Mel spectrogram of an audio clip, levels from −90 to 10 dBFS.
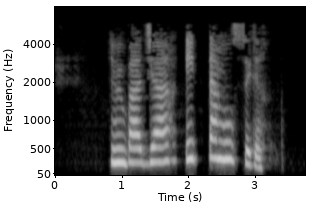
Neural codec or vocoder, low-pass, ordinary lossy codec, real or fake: codec, 16 kHz, 0.5 kbps, FunCodec, trained on LibriTTS, 25 frames a second; 7.2 kHz; MP3, 24 kbps; fake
